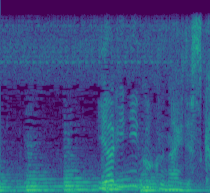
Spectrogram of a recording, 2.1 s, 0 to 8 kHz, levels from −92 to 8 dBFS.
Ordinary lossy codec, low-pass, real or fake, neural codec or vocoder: none; 7.2 kHz; real; none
